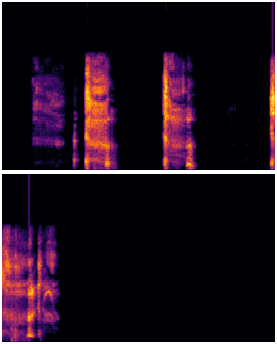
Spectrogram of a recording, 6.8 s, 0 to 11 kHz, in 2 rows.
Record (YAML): three_cough_length: 6.8 s
three_cough_amplitude: 32768
three_cough_signal_mean_std_ratio: 0.24
survey_phase: beta (2021-08-13 to 2022-03-07)
age: 45-64
gender: Female
wearing_mask: 'No'
symptom_cough_any: true
smoker_status: Never smoked
respiratory_condition_asthma: false
respiratory_condition_other: false
recruitment_source: Test and Trace
submission_delay: 1 day
covid_test_result: Negative
covid_test_method: LFT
